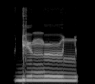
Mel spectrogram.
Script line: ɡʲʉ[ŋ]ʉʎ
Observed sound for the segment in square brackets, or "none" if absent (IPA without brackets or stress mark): ŋ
